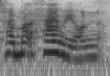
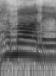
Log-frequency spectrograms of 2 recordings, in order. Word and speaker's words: Hermione: because I really did I thought she was her hairy on until the uh film release and they said Hermione I'm like what what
